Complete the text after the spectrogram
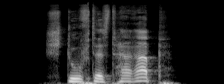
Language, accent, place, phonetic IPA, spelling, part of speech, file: German, Germany, Berlin, [ˌʃtuːftəst hɛˈʁap], stuftest herab, verb, De-stuftest herab.ogg
- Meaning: inflection of herabstufen: 1. second-person singular preterite 2. second-person singular subjunctive II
